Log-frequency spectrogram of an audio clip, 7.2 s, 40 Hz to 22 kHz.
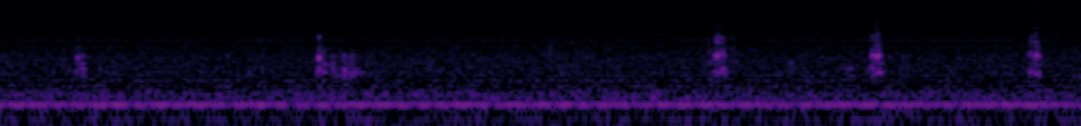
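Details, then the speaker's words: Bose AWRC1P Wave Radio CD player that won't play CDs while the radio works: faint irregular pops about once a second over a low hum as the drive tries to engage, and the display returns to a flashing CD. "It's like it's trying to engage. I don't know if you can hear that popping. And when it pops, it goes back to a flashing CD."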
